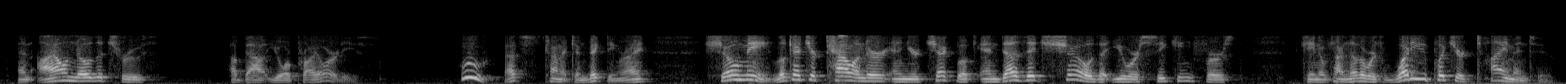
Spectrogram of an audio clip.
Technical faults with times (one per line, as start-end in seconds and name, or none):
0.00-15.66 G.726 ADPCM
